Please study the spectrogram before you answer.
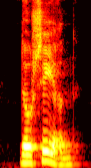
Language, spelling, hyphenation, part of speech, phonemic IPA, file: Dutch, doceren, do‧ce‧ren, verb, /doːˈseːrə(n)/, Nl-doceren.ogg
- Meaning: to teach, to instruct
